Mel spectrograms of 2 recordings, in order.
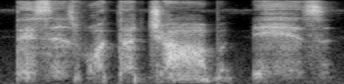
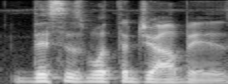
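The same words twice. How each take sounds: First: It is whispered. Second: It is said in a normal voice.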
